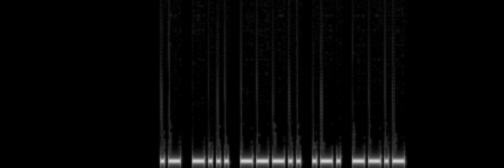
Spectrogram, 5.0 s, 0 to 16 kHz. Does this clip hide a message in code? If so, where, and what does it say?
Yes: Morse code from 1.6 to 4.0 s, heard as a keyed tone, about 30 wpm, 700 Hz. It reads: AB8RQ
